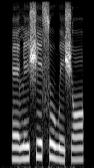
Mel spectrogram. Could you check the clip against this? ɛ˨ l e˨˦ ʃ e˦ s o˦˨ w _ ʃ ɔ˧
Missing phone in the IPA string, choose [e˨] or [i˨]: e˨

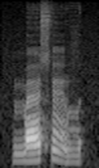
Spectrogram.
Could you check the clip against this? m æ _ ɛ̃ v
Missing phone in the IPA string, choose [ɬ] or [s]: ɬ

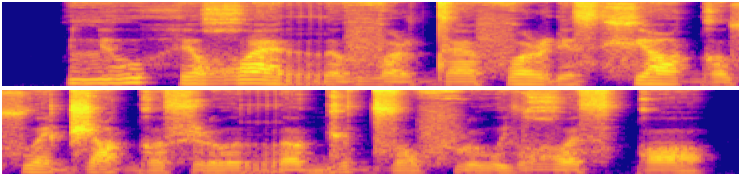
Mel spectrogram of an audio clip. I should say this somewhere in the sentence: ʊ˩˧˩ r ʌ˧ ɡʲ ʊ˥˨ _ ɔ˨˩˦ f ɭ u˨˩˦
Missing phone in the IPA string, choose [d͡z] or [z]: d͡z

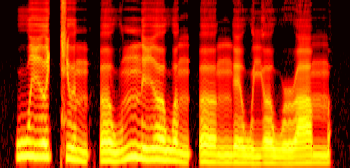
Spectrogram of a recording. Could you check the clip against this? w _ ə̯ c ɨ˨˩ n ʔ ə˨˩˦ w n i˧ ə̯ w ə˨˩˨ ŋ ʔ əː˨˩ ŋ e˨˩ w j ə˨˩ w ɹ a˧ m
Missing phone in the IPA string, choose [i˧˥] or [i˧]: i˧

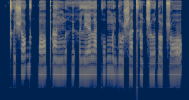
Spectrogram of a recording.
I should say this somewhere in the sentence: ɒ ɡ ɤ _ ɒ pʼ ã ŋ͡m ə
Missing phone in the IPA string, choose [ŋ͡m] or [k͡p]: k͡p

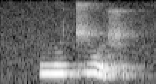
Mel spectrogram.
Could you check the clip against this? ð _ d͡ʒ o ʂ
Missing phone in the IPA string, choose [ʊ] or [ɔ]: ʊ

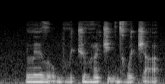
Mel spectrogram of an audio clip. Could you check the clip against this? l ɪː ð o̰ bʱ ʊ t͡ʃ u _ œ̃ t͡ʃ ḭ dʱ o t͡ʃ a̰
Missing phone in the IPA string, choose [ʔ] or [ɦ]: ɦ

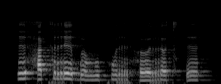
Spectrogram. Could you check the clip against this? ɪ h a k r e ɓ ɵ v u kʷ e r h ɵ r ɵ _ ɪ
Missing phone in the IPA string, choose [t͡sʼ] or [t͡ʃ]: t͡sʼ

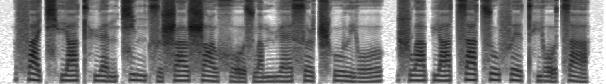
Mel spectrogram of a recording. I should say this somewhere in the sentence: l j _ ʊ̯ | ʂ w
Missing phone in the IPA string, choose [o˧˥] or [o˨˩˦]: o˧˥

